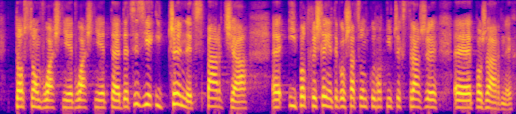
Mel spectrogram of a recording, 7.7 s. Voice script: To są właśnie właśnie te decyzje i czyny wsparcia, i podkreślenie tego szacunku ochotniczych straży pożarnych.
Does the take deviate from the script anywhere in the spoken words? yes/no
no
